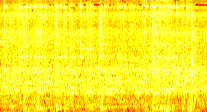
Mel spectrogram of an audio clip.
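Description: Sewing machine stitching down a seam on a polo shirt, a steady fast mechanical whir running the whole time with faint periodic clicks, close up and without talk.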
